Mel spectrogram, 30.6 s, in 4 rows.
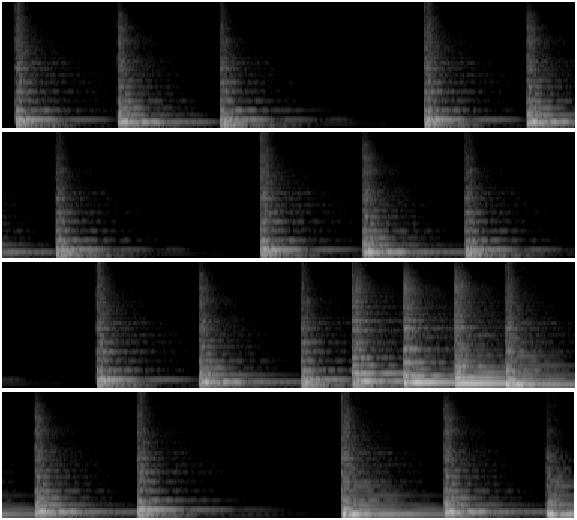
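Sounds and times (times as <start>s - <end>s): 
strings: 0.2s - 3.9s, 5.6s - 9.5s, 11.1s - 14.7s, 16.5s - 25.9s, 27.4s - 30.5s.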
